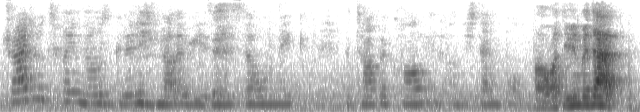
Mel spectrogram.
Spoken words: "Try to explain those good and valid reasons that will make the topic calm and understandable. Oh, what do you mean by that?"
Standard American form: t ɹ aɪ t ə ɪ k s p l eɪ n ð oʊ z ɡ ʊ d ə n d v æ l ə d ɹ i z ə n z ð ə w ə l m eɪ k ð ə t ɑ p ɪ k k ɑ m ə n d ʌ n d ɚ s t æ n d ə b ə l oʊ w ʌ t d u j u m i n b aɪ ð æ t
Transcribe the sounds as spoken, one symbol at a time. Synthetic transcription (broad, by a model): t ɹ aɪ t ə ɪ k s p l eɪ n ð oʊ z ɡ ʊ d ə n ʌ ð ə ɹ ɹ i z ə n z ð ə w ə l m eɪ k ð ə t ɑ p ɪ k k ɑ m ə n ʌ n d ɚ s t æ n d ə b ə l oʊ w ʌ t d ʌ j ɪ m i n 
